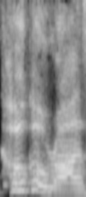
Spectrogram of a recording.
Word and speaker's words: CoCoRaHS: cracks me up so does anyone know how to say cocorahs is how a lot of people pronounce it but it stands for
